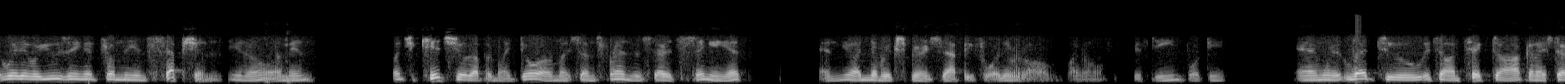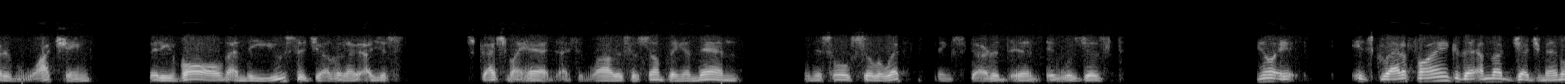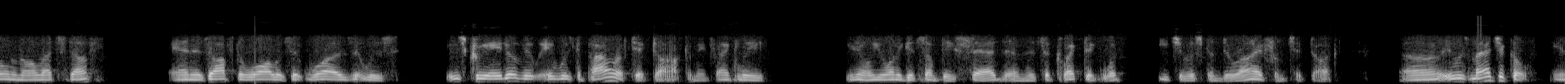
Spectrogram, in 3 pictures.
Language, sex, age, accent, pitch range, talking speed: English, male, 60-79, American, 100-120 Hz, 190 wpm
